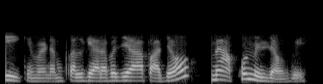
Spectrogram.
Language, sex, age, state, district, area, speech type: Hindi, female, 60+, Rajasthan, Jaipur, urban, conversation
